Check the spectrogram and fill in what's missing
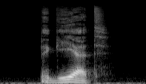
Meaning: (verb) past participle of begehren; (adjective) coveted, desirable, popular, sought-after
- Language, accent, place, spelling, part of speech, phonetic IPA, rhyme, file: German, Germany, Berlin, begehrt, adjective / verb, [bəˈɡeːɐ̯t], -eːɐ̯t, De-begehrt.ogg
